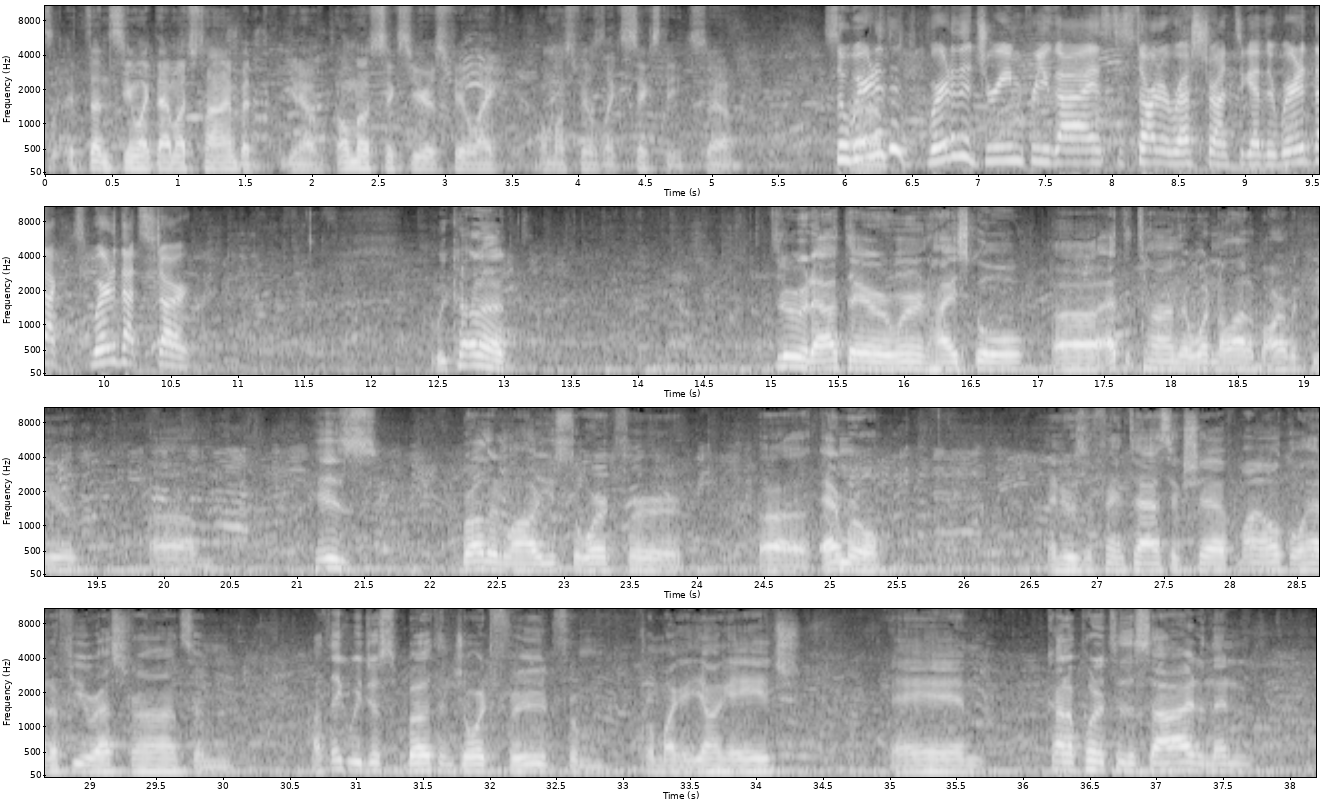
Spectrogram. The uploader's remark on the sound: in the HRN teepee at Charleston Wine + Food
